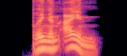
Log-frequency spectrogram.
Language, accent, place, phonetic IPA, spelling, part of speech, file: German, Germany, Berlin, [ˌbʁɪŋən ˈaɪ̯n], bringen ein, verb, De-bringen ein.ogg
- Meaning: inflection of einbringen: 1. first/third-person plural present 2. first/third-person plural subjunctive I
